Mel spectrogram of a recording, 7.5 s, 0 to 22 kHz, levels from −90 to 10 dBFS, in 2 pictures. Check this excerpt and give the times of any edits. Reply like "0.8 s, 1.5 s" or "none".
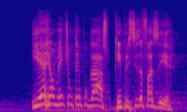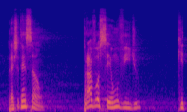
2.2 s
